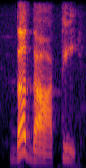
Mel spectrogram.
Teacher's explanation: any vowel in the abhyasa is shortened, so you will never hear a long vowel in the abhyasa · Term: hrasvaha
